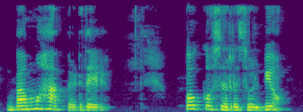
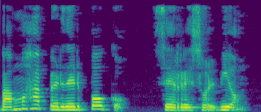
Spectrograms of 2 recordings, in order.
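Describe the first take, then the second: First: The pause comes before poco. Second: The pause comes after poco.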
